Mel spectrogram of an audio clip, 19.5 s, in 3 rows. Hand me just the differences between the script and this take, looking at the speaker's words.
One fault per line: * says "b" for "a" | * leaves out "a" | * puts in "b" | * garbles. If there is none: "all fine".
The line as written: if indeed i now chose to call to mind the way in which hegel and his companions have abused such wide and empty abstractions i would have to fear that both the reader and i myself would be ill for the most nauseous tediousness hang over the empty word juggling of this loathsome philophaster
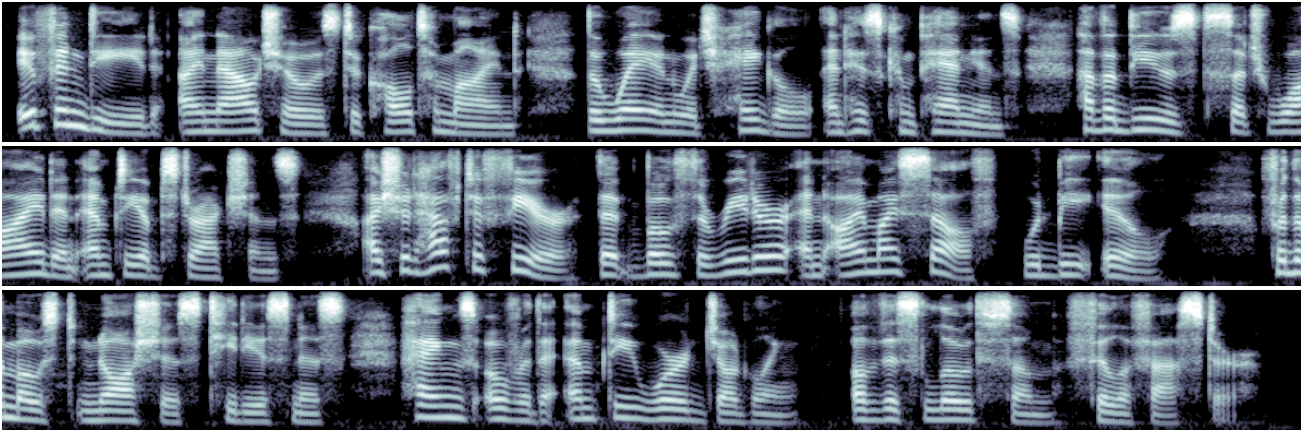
* says "should" for "would"
* says "hangs" for "hang"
